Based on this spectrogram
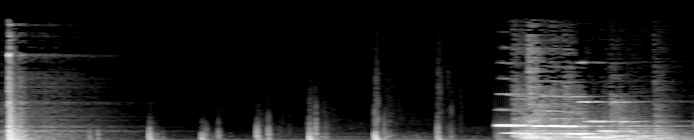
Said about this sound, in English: This door knocker must date from when Pluto was still a planet.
